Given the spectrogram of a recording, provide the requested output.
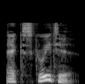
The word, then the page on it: excretive: British English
